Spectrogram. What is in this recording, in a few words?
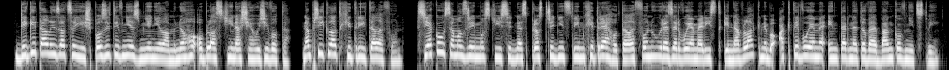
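Czech, female, narration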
